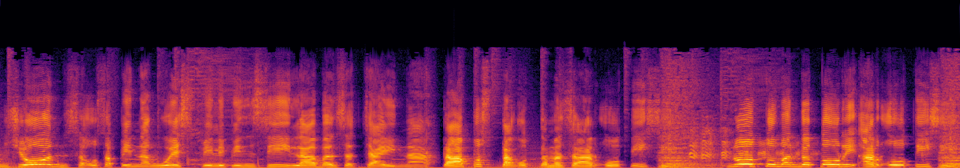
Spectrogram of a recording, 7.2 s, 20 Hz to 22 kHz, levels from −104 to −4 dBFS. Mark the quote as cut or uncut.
uncut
